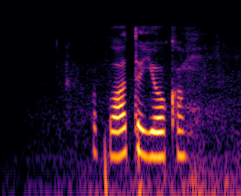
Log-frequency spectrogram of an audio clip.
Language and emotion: Russian, neutral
